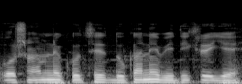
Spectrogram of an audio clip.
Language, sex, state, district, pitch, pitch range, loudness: Hindi, male, Rajasthan, Bikaner, 100 Hz, 95-105 Hz, -15 LUFS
